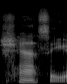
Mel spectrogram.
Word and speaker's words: chassis: about simple machine chassis the third s is silent it's just saying chassis um so what does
